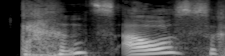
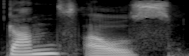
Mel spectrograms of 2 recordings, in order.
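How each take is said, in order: First: "Ganzaus" as a higher, rising question; "Ganzaus" echoed high and questioning; startled exclamation. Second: Said in the usual way. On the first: A narrator's reading. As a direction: cry "Ganzaus" back in disbelief, voice going up. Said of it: "rief die Maus". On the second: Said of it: "sagte die Katze".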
